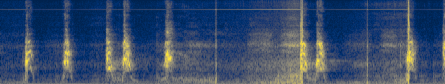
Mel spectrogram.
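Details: Jack Russell Terrier with short legs attacking a lawn mower, loud clipped barks coming in quick pairs and singles, mower drone rising in the background.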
